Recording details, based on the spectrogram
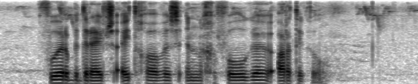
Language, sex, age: Afrikaans, male, 20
